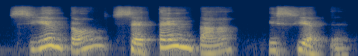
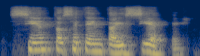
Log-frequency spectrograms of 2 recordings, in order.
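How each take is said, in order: First: The number is said slowly and carefully. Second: The number is said quickly at normal speed.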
